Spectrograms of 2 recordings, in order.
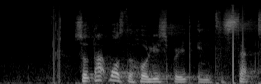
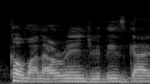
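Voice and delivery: loud, commanding pastor; bossy order; 4 semitones higher, 9 dB louder than usual. Retold or imitated. Pastor ordering helpers around, loud and commanding. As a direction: bark it out like the man in charge.

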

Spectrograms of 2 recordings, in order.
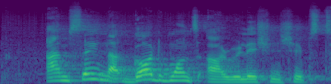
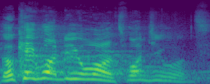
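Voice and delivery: higher, louder giving-in voice; melting husband; 7 semitones higher, 7 dB louder than usual. Retold or imitated. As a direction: cave in like a smitten husband. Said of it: "it just weakens me. I just become like".

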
